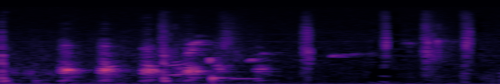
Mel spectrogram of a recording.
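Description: Minecraft chickens cluck in short, scattered bursts, a quick run of clucks followed by sparser separate calls, fairly clear and close with no talk over them.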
